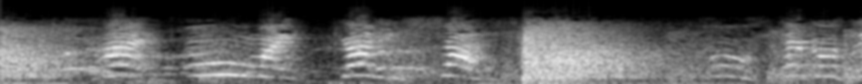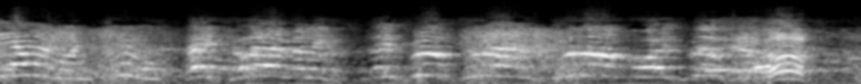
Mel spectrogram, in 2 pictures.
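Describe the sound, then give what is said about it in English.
A gunshot cracks out once during a western radio-drama shootout, surrounded by excited, overlapping shouting voices. “Hold your fire. I haven't been aiming to kill. If you don't stop shooting, we'll level our sights.”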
